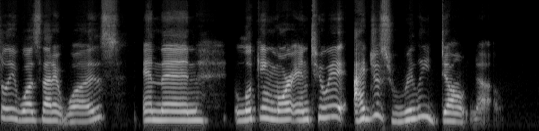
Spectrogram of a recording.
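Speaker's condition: No condition

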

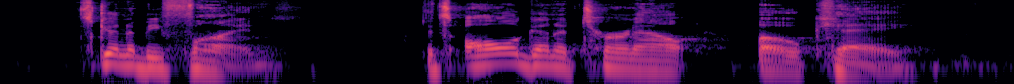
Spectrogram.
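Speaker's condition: No condition

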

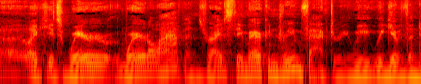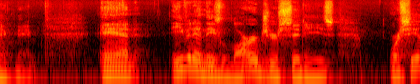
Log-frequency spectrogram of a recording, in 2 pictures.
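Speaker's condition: No condition

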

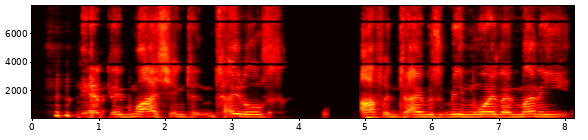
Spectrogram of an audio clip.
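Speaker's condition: Parkinson's disease; tremor

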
